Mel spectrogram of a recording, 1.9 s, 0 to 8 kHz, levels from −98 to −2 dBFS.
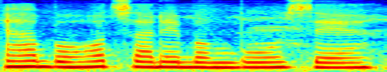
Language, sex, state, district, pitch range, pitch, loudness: Hindi, female, Arunachal Pradesh, Lower Dibang Valley, 205-220 Hz, 210 Hz, -11 LUFS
